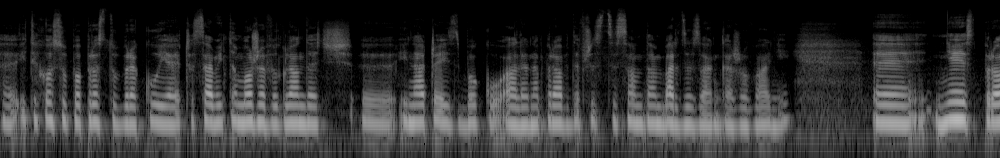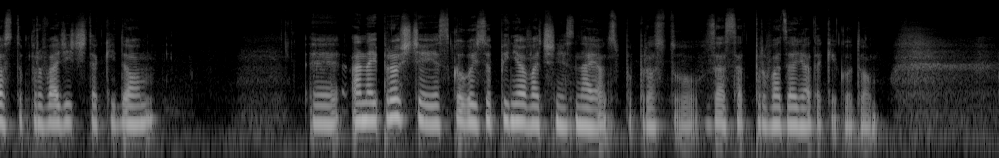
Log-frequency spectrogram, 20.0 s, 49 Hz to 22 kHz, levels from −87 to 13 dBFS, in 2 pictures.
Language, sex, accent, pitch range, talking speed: Polish, female, native, 180-200 Hz, 115 wpm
